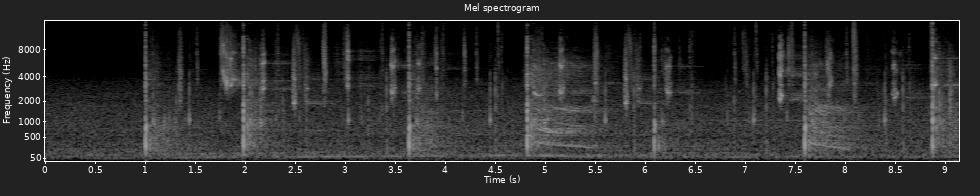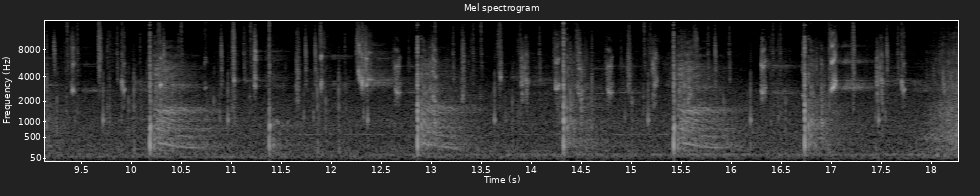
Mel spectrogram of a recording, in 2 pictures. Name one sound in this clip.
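A tennis ball is struck back and forth with sharp pops of the racket.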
